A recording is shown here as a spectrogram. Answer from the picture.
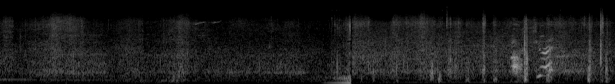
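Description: Soft crunching and brushing of a gloved hand in snow, then a dull thump a little past the middle. Near the end come footsteps in snow and short vocal sounds.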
